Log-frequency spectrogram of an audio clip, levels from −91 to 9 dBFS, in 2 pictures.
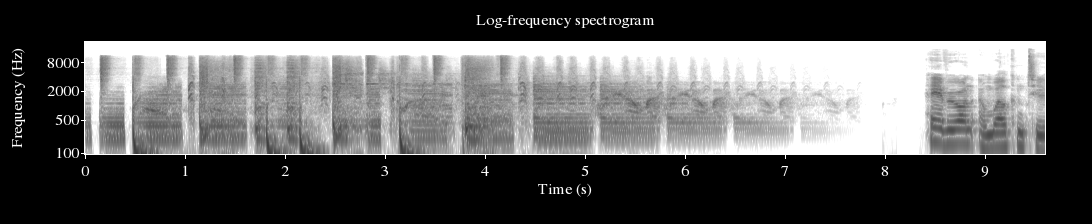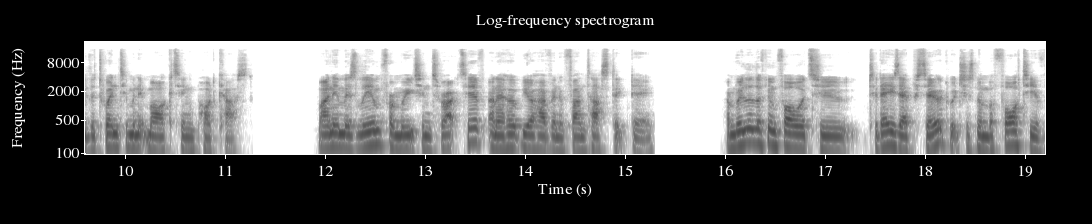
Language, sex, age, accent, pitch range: English, male, 20-39, British, 110-135 Hz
